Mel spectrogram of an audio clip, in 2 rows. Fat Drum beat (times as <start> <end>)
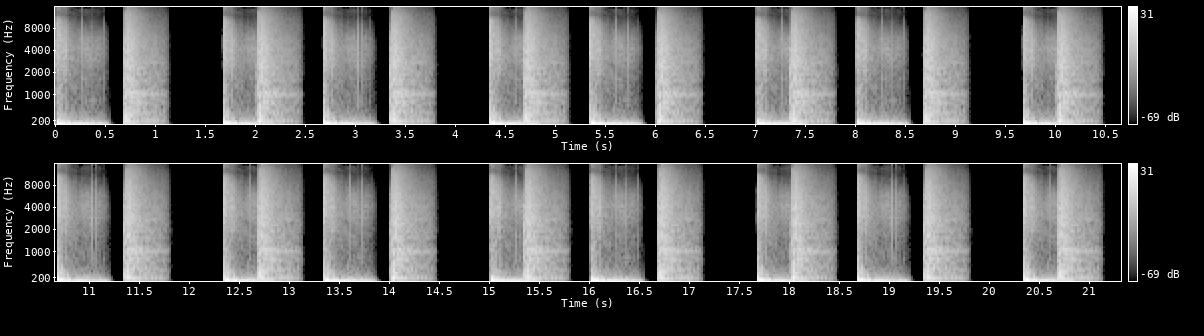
0.0 1.0, 1.7 3.5, 4.4 6.3, 7.0 9.0, 9.7 11.5, 12.4 14.2, 15.0 16.8, 17.7 19.5, 20.4 21.0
